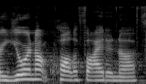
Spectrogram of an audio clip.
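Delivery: ordinary delivery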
